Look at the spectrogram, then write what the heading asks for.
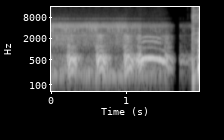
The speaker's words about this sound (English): That was it. Yeah, that's the barred owl. They sound kind of like, I mean, it's like I've heard owls before, right? I feel like when they're in movies, they're more dramatic or something.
